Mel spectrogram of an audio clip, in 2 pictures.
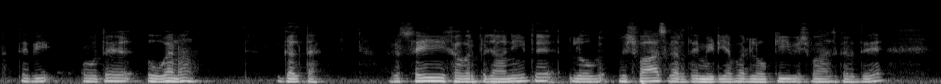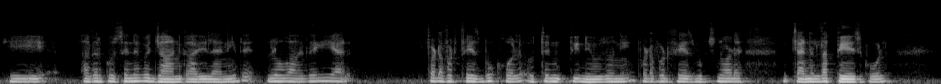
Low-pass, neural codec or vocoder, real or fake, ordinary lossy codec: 7.2 kHz; vocoder, 44.1 kHz, 128 mel bands, Pupu-Vocoder; fake; none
